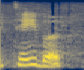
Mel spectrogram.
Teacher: l sound is behaving as syllabic consonant, and itself becomes a syllable. So there is a teeny tiny schwa sound that is hidden, which you cannot see, but this is the phenomena of syllabic consonants.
